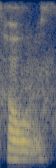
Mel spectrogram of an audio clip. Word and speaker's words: Hose: when I say that, it really is Hose, not Hose as HOE, guys, but yeah, Hose. um, as in you go in your backyard and you have a hose attached.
